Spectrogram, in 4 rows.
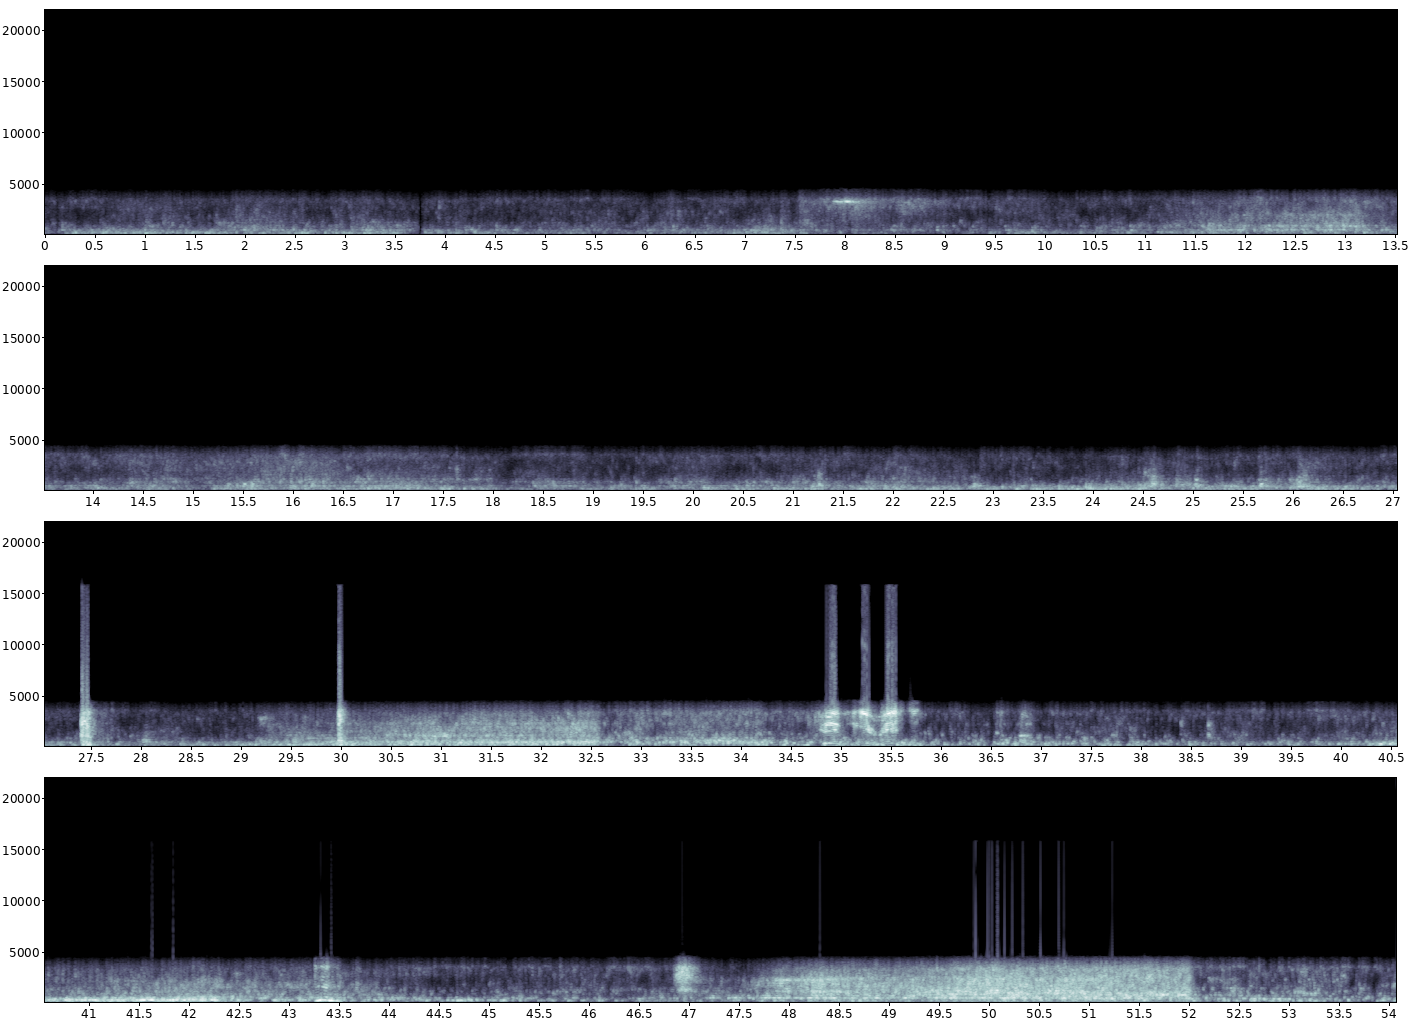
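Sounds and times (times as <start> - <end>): truck engine and tyres rumbling: 0.0 - 54.0.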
